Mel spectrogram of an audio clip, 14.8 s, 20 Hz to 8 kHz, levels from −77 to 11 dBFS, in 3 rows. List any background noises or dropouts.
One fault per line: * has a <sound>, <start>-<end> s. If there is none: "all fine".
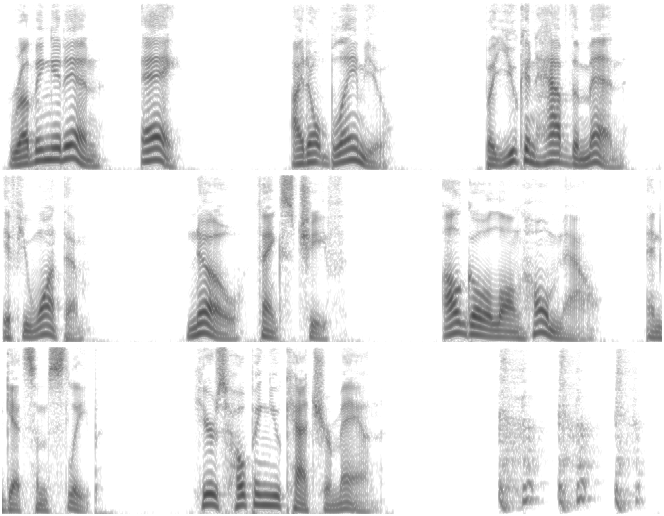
* has a cough, 13.6-14.7 s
